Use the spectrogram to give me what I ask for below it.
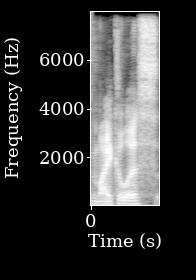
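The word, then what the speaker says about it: Mikolas: I could never remember to say it as michaelis so I ended up going to baseball-reference like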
